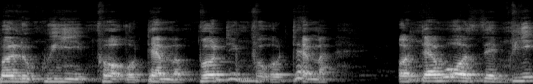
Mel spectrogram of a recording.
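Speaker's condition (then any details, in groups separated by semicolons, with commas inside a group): Neurological disease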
